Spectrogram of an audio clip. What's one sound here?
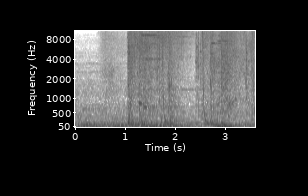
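Magic blasts and clashing bursts crackle loudly in a fight.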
